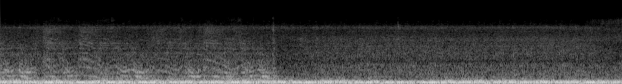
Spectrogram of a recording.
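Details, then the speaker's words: 1976 Ford F250, previously seized, after plugs out and penetrating-oil soak, spark confirmed: catches and runs roughly with an uneven, lumpy low rumble and irregular beat; long-stored engine firing but not running right, possible dead spot. "however you can hear it does have life so we should have something going on here tell another video [Music]"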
